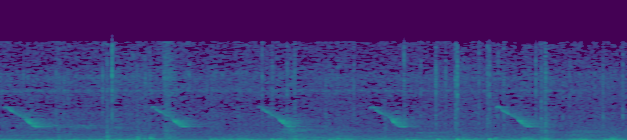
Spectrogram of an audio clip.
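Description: A bird calling faintly, a short falling chirp repeated about five times, roughly once a second.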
